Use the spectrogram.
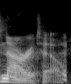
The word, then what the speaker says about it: Naruto: And then we also have an E3 demo, May 2006, of, how do you pronounce it? Naruto. Naruto. It is Naruto.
